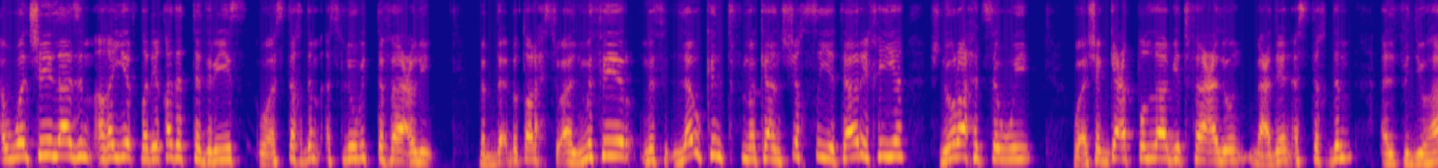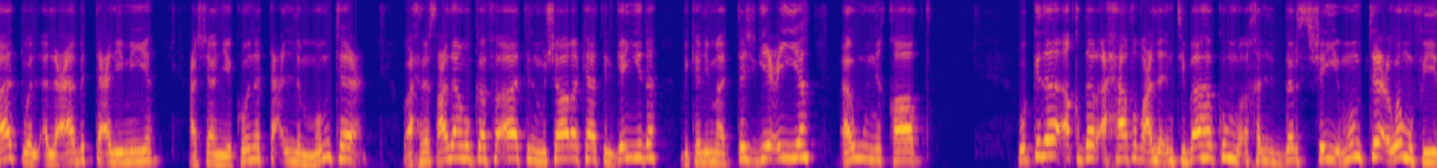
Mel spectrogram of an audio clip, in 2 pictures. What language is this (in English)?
Omani Arabic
